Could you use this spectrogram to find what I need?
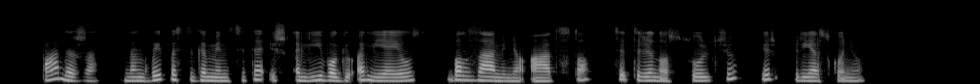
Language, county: Lithuanian, Panevėžys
